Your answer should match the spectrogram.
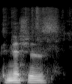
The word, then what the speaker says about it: knishes: I will put a couple of these Knishes into tinfoil as well. Although those we could probably just throw right on. No, you pronounce the K.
